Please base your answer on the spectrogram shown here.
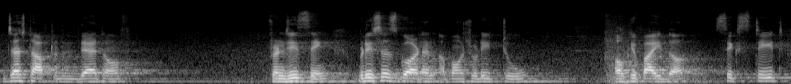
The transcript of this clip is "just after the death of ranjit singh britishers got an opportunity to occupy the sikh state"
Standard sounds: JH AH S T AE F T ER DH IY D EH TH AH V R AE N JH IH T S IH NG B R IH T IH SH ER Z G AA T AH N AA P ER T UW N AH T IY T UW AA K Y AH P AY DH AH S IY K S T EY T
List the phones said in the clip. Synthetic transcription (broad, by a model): JH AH S T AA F T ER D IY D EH T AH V R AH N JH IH S IH NG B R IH S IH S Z G AA T AH N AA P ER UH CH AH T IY T UW AA K Y AH P AY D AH S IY K S T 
